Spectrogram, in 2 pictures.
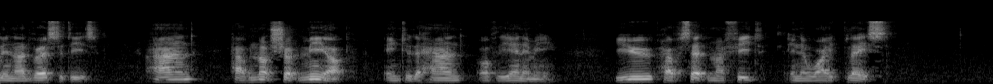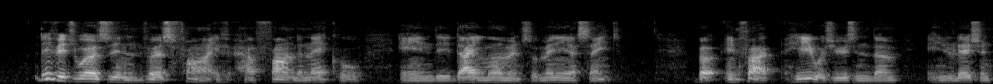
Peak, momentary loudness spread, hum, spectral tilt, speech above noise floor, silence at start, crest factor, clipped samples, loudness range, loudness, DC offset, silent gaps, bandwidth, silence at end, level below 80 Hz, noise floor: -4 dBFS; 17 LU; none; -2.5 dB/octave; 34 dB; 0 s; 26 dB; under 0.1%; 6 LU; -27 LUFS; under 0.1%; none; 8.2 kHz; 0 s; -76 dBFS; -61 dBFS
